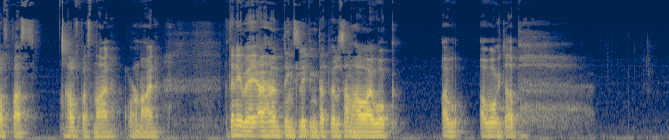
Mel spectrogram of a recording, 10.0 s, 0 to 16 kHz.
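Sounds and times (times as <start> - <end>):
man sighing: 7.8 - 8.7.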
